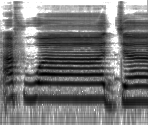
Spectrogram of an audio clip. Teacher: اللہ کو۔ فی دین اللہ افواجا، یہاں پہ وہ کو دونوں ہونٹوں کی گلائی سے ادا کرنا ہے ، افواجا، جب رکیں گے تو ایک زبر پڑی جائے گی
